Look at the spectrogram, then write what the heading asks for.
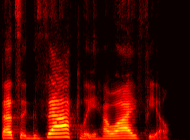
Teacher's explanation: So I and exactly can be your high points of that sentence.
